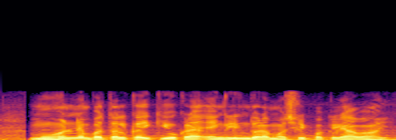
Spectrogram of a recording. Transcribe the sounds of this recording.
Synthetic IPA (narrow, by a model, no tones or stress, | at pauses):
moːɦənːebət̪əlkəikiokɾaʔɛ̃ːŋɡlɪ̃ŋɡd̪waːɾamət͡ʃʰlipəkleaːwaɦʊi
